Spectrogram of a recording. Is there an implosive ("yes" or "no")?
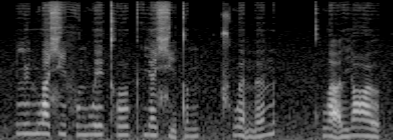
no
